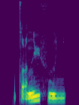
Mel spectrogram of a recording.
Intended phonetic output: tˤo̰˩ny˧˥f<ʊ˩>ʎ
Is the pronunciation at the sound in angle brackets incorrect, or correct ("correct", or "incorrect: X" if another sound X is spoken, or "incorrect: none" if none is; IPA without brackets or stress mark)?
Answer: incorrect: u˩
